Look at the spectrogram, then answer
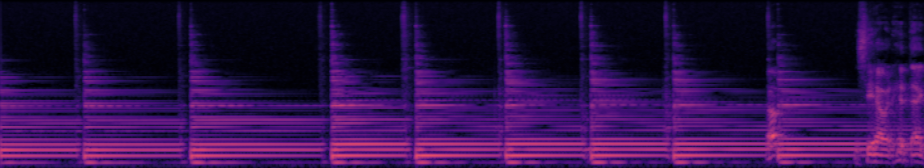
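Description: An acoustic guitar's A string, starting flat at G sharp, is plucked over and over while the tuning peg is turned, so the pitch rises in steps. Each note rings close and decays before the next pluck, with a short fumble of strings at the end.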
